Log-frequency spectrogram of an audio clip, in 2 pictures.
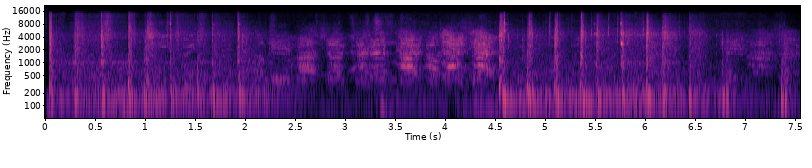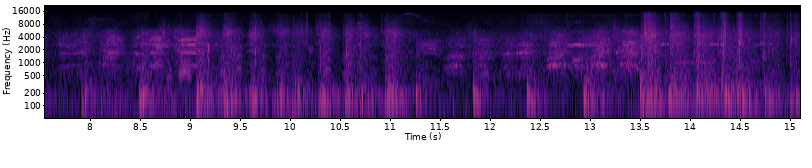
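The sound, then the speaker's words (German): A large crowd at a climate strike demonstration against police repression, marching along the ring toward Wilhelm-Leuschner-Platz, chants slogans in rhythmic bursts, with many loud voices, shouts and cheering over a steady din. “Es waren viele Leute, kämpferische Stimmung und Parolen. Ja, vielleicht mal eine kleine Kostprobe, wie sich das dann da genau angehört hat.”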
